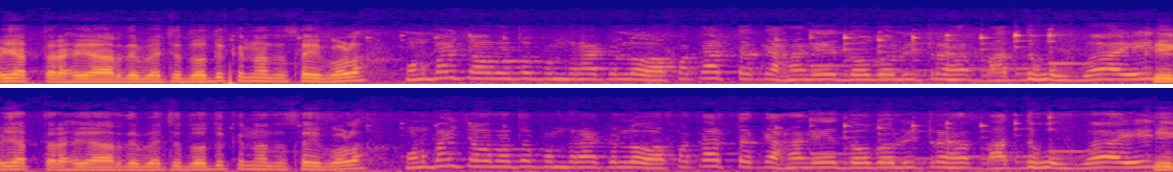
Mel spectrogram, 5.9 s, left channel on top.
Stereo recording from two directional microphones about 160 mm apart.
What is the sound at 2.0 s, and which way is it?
A man's voice, 30° left (ahead or behind).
